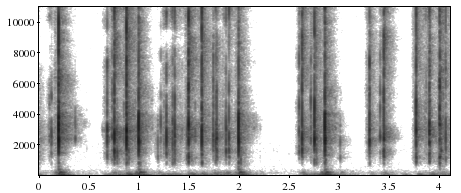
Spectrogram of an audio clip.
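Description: Fingertips of both hands type on a HyperX Alloy Origins Core, a tenkeyless mechanical keyboard with HX Red switches and PBT plastic keycaps on an aluminum plate in a hollow case. Quick bursts of bright, clacky keystrokes with very short decay are separated by brief pauses.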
